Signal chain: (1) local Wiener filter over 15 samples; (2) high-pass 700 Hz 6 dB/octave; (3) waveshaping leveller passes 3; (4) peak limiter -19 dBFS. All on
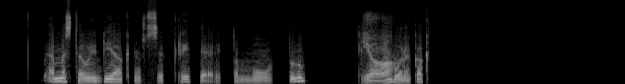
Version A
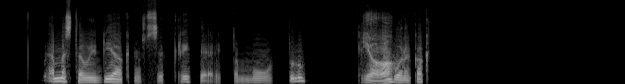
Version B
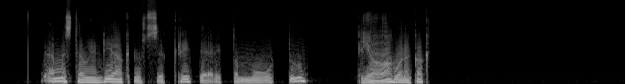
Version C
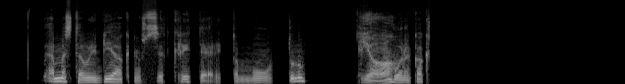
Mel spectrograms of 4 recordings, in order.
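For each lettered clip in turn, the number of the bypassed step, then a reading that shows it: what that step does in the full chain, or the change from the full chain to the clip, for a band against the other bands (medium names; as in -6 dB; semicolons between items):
4, crest factor change +3.5 dB; 2, 125 Hz band +11.5 dB; 1, 4 kHz band +2.0 dB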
